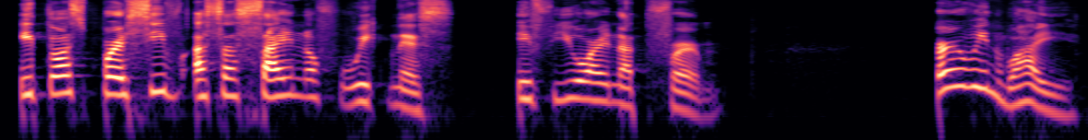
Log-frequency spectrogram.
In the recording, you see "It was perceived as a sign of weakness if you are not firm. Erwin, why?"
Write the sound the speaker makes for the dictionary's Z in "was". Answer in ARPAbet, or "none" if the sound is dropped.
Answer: S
